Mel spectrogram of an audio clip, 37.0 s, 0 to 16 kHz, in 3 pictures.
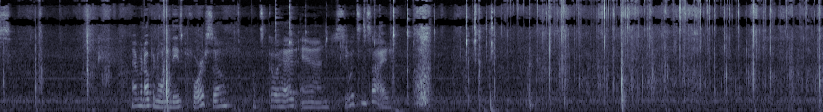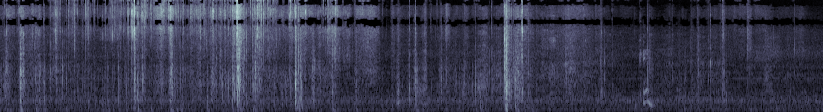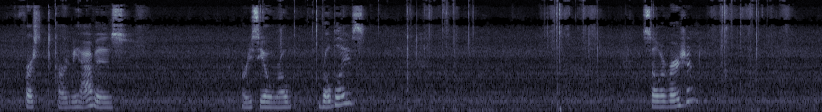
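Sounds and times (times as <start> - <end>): card pack wrapper tearing and crinkling: 7.2 - 21.0.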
